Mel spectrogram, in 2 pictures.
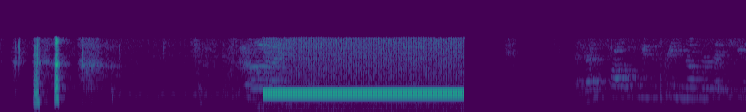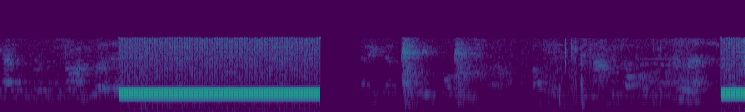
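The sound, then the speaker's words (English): A phone ringback tone purrs steadily in two long bursts about six seconds apart, with soft, indistinct voices murmuring in the quiet gaps between rings. “We'll call Pedro.”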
